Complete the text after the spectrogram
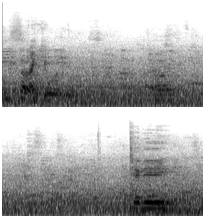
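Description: A middle-aged woman speaks calmly into a nearby microphone.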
